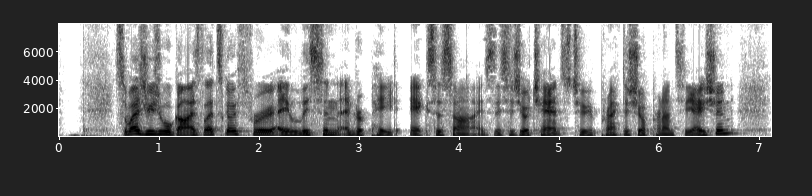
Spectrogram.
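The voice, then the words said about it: Australian English accent. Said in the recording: “if you want an Aussie accent, obviously try and mimic me, try and copy me as best you can”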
